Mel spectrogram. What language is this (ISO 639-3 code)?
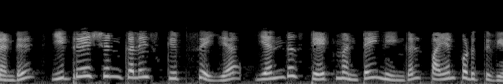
tam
